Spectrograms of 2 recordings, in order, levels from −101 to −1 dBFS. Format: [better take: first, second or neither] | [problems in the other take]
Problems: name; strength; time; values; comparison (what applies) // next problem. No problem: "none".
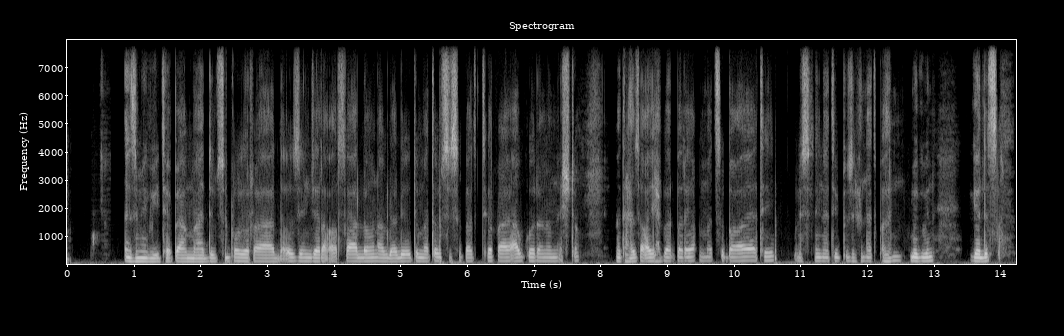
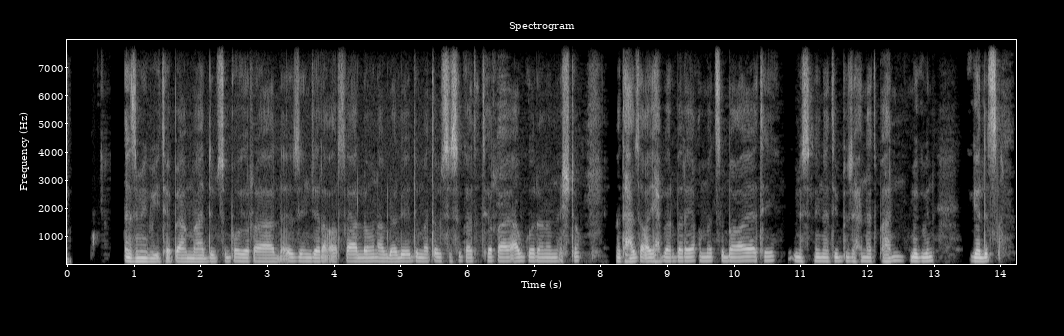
second | noise reduction (neural diffusion model UNIVERSE++)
